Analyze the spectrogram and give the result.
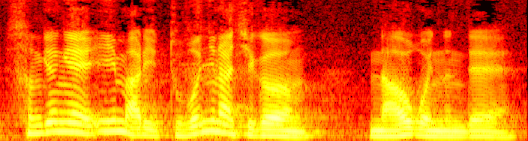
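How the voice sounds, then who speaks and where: A man, preaching a sermon in a church and acting out harsh and gentle quoted lines. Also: medium pitch, very animated, moderate pace. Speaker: pastor. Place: church sanctuary.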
